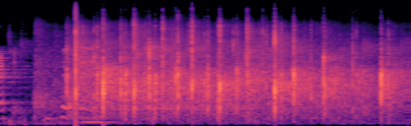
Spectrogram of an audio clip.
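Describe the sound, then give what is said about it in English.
An audience clapping for a panelist at a panel discussion: brief speech at the start, then scattered, fairly quick individual claps at a moderate level, spaced roughly evenly until the end. “Please clap for”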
